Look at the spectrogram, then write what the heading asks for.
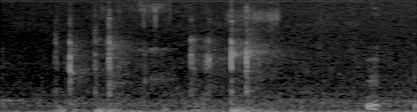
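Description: Scattered keystrokes on a computer keyboard enter an Aadhaar number: quiet, close, irregular clicks with short pauses between them.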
